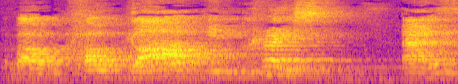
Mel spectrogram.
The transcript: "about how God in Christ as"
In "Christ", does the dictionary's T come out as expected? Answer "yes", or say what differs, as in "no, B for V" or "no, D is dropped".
yes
